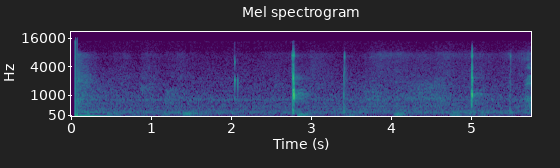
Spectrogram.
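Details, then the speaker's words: Baby almost a month old with hiccups: sharp, abrupt hiccups, about five in six seconds at uneven spacing, in a quiet room. "yeah I have the hiccups they're annoying"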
